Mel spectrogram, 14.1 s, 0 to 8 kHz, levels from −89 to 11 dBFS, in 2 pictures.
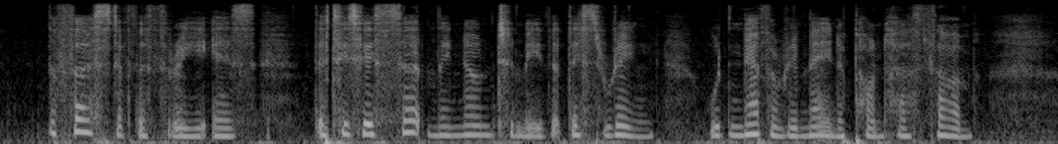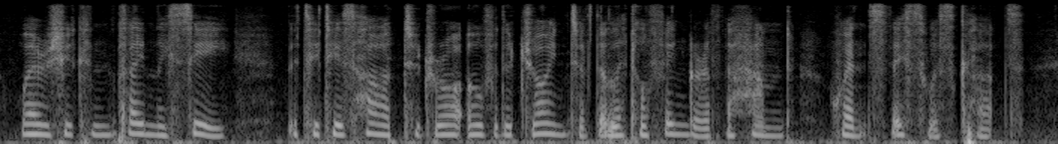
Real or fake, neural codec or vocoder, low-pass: fake; codec, 16 kHz, 16 kbps, FreqCodec, smaller model; 7.2 kHz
